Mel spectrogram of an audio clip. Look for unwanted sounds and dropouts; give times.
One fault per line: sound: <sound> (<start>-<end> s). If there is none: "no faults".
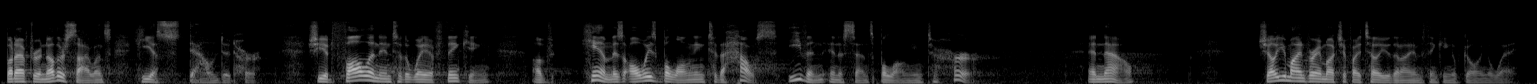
no faults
